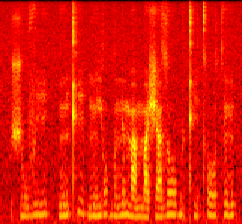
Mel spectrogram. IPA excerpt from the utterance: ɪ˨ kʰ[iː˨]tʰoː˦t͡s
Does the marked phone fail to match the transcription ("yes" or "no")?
yes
